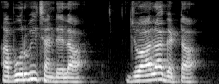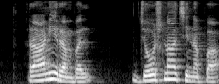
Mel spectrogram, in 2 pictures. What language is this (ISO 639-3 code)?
mal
